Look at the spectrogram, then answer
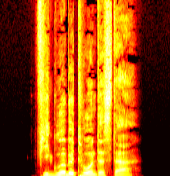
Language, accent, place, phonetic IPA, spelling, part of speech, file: German, Germany, Berlin, [fiˈɡuːɐ̯bəˌtoːntəstɐ], figurbetontester, adjective, De-figurbetontester.ogg
- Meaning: inflection of figurbetont: 1. strong/mixed nominative masculine singular superlative degree 2. strong genitive/dative feminine singular superlative degree 3. strong genitive plural superlative degree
